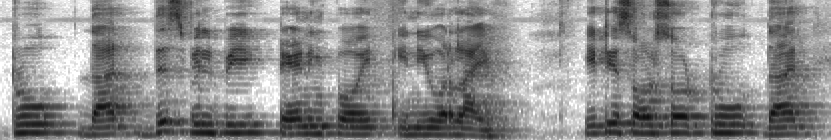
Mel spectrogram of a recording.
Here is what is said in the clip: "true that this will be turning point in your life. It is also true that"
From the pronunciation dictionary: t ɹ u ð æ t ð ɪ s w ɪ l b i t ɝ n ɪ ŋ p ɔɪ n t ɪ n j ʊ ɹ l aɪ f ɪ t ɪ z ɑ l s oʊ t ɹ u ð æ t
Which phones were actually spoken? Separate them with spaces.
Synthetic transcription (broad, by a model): t ɹ u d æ t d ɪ s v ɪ l b i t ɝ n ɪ ŋ p ɔɪ n t ɪ n j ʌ ɹ l aɪ f ɪ t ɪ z ɑ l s oʊ t ɹ u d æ t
